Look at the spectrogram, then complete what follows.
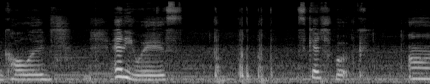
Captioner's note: tappity tap tap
